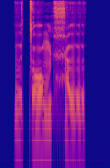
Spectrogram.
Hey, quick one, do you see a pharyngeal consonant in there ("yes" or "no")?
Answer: yes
